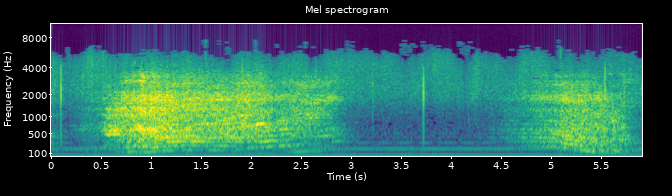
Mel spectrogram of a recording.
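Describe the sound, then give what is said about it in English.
A car engine revs up and pulls away over a few seconds as the car is driven off to be parked, then quiets before a second surge of engine noise rises near the end. “Just park my car, lock it, and bring me the key.”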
